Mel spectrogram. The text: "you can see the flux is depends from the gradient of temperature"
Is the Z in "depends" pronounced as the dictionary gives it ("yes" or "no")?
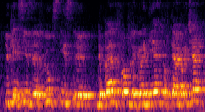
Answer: no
